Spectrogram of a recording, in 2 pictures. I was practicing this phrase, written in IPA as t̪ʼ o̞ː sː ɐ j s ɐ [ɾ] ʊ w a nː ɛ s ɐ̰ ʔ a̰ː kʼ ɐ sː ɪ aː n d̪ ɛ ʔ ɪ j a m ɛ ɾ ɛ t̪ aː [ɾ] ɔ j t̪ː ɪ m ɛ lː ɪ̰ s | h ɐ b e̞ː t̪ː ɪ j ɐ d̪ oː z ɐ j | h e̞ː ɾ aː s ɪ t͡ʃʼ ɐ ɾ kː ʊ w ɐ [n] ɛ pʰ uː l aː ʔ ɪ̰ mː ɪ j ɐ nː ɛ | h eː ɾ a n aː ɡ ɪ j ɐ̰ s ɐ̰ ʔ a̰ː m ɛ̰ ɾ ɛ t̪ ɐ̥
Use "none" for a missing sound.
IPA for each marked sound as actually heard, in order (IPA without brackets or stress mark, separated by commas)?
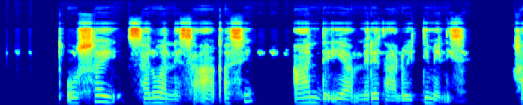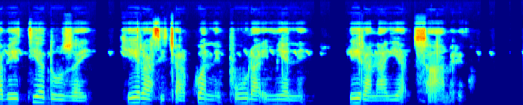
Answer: l, l, nː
